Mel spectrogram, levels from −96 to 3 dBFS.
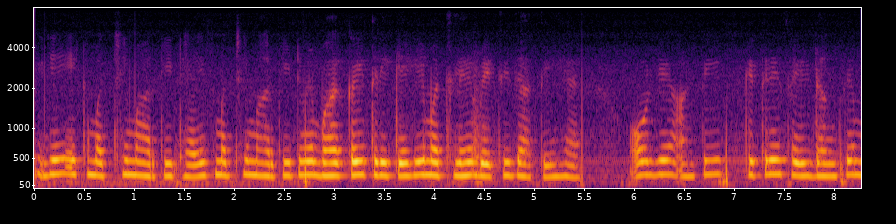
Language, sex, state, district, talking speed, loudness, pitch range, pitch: Hindi, female, Uttar Pradesh, Muzaffarnagar, 190 wpm, -17 LUFS, 210-225 Hz, 215 Hz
